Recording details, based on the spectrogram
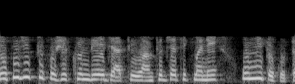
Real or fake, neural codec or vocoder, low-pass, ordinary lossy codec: fake; codec, 16 kHz, 6 kbps, DAC; 3.6 kHz; none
